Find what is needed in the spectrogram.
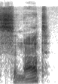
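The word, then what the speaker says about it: Sinnott: But I'm white, and I read that as Senat.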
